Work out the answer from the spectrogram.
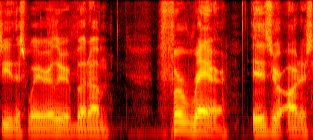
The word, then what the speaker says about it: Fuhhrare: off my last name, because where I'm from, like where my family's from, is pronounced Fuhhrare or Fuhhrare. So Okay. just having that distinction of, the way that it's pronounced here, even though it's not the correct way, it's still Goddamn kind of white stuck.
